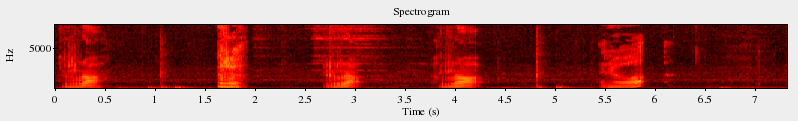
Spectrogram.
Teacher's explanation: in Arabic you roll your R's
